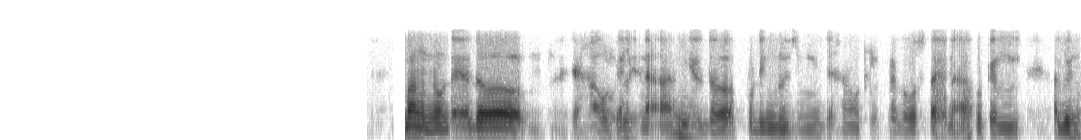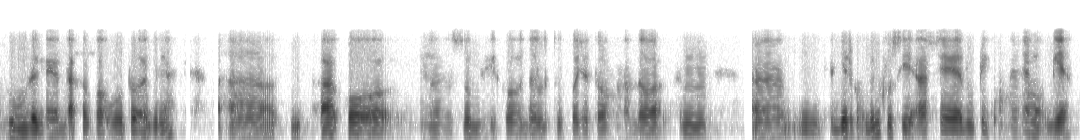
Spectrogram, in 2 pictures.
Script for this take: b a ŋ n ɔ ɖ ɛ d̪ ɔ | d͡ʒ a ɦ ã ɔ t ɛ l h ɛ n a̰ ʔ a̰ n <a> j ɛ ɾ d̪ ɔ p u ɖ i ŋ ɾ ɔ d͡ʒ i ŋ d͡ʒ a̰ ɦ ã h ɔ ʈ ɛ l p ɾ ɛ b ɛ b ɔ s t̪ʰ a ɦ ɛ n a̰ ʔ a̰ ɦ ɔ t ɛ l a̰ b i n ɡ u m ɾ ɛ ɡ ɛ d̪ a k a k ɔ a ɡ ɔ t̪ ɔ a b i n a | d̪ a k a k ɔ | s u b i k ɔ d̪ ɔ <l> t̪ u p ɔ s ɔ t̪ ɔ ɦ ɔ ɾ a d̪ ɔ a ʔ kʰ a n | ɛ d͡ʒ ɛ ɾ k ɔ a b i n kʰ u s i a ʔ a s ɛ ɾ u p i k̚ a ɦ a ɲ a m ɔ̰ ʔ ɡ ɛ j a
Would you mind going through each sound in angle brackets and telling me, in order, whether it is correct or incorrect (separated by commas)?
incorrect, correct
